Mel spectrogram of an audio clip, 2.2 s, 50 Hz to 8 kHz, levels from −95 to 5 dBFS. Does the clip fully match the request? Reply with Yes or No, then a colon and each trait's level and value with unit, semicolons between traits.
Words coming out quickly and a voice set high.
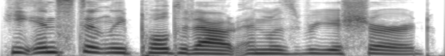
Yes: fast, 215 wpm; high, 200 Hz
